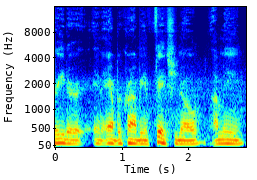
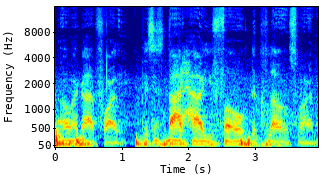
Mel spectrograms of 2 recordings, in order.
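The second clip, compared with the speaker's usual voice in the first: a hint of a fussy supervisor, lower and softer; lightly voiced fussy boss scolding; supervisor impression; 5 semitones lower, 4 dB quieter than usual. Mocking his old supervisor, mild fussy scold. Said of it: "he talked like this".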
